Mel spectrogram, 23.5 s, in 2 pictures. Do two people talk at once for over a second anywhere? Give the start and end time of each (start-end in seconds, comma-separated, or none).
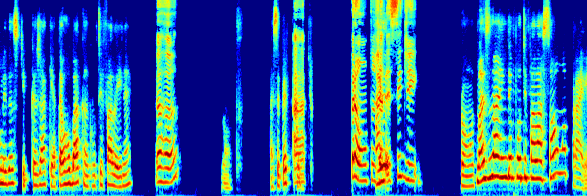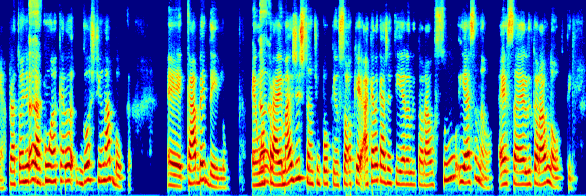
none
